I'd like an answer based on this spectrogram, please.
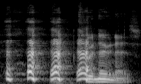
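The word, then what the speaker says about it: Quiñones: No, yeah, pronounced right. Quinones.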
